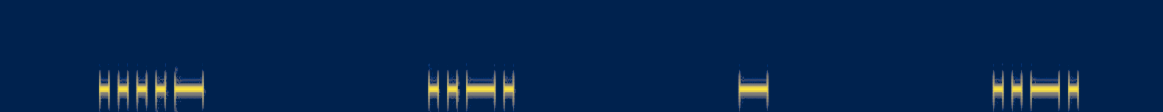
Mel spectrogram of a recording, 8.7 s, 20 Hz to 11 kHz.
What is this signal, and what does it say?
Morse code, heard as a keyed tone, about 17 wpm, spaced as for 5 wpm, 700 Hz. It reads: 4FTF
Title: USA Call Signs - 6 Characters - 8x Character Spacing - 17wpm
